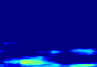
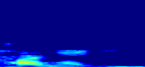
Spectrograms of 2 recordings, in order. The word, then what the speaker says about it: Carnegie: carnegie here i know today we say carnegie hall but the scottish pronunciation is carnegie but gentlemen like him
